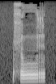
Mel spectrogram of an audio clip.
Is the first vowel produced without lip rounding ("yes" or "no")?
no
